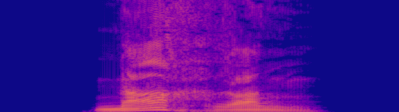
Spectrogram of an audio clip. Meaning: 1. a subordinant or less important thing 2. the obligation to give the right of way to others on the road
- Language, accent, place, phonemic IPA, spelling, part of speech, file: German, Germany, Berlin, /ˈnaːxˌʁaŋ/, Nachrang, noun, De-Nachrang.ogg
